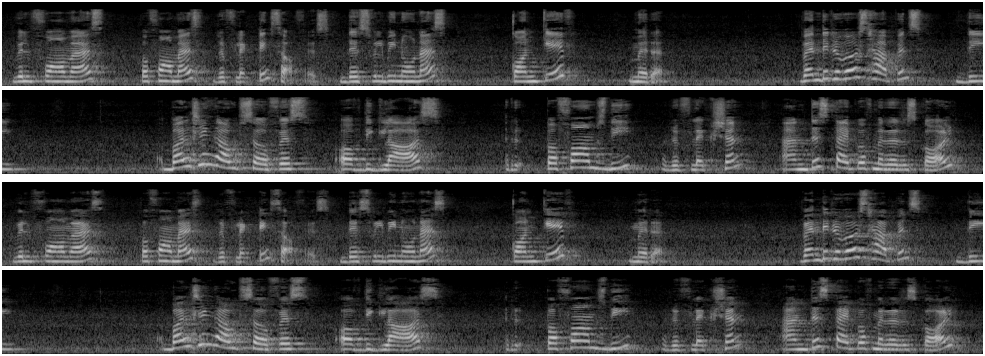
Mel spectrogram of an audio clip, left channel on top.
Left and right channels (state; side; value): normal; both; correlation 0.44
